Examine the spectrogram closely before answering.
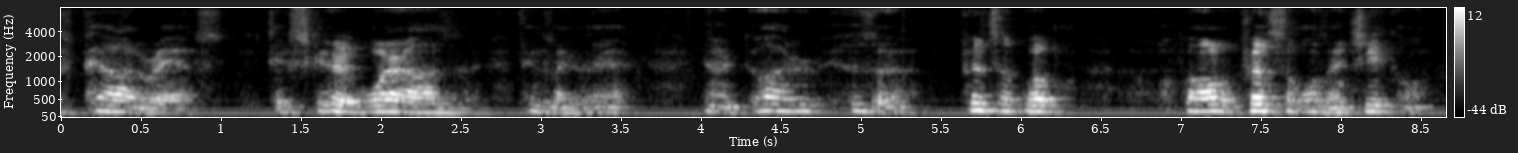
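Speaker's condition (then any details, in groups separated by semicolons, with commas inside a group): Parkinson's disease, mild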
